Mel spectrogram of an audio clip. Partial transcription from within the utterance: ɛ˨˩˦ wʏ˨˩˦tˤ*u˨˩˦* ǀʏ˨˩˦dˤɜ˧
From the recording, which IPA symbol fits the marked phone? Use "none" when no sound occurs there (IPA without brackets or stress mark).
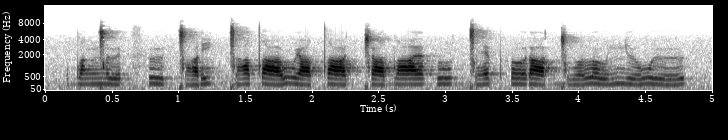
u˨˩˦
